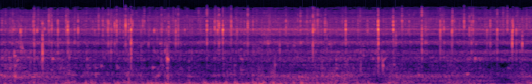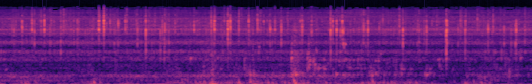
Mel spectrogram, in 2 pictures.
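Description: Underwater sound picked up by a submerged camera: a muffled rush of moving water with a low rumble, dotted throughout with scattered sharp clicks and crackles.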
